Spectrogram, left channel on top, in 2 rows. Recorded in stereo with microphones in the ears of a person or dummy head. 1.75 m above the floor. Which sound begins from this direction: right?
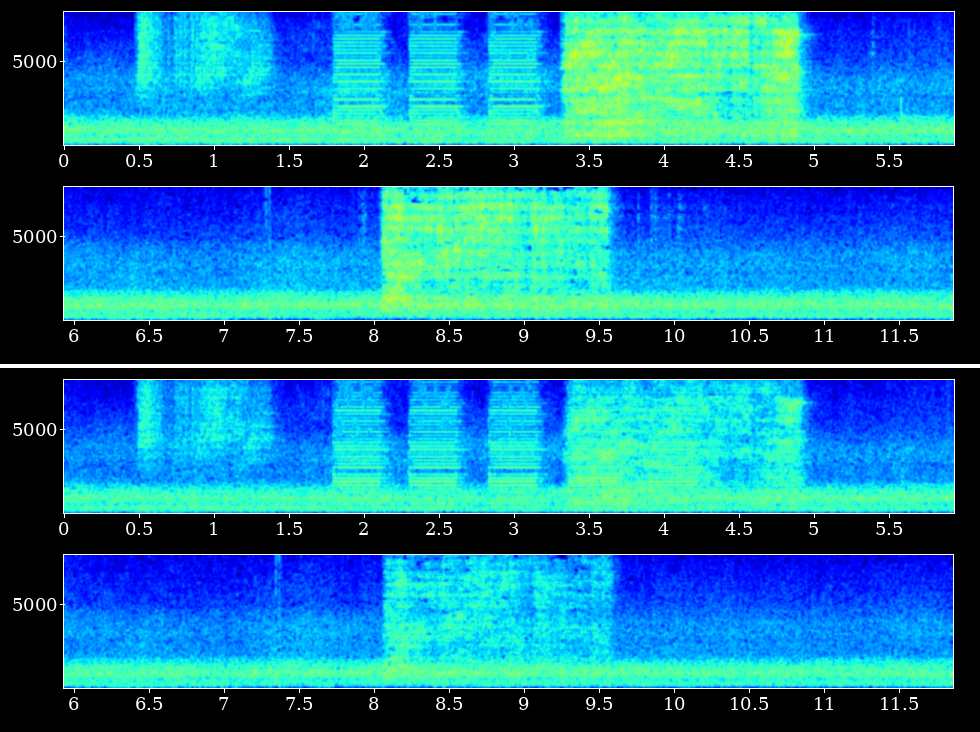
An alarm clock, at 1.8 s.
